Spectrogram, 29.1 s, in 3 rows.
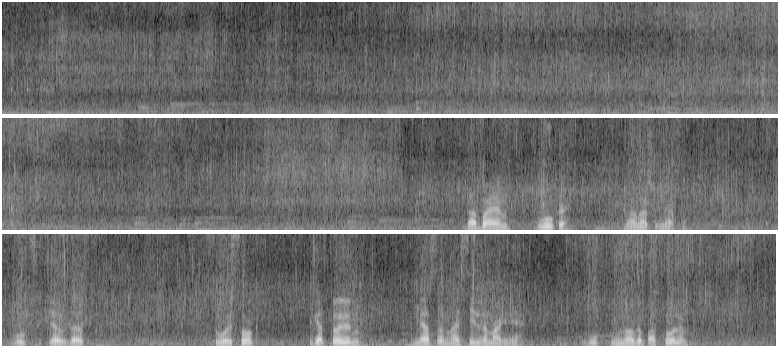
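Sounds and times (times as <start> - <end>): meat sizzling in hot oil: 0.0 - 29.0.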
